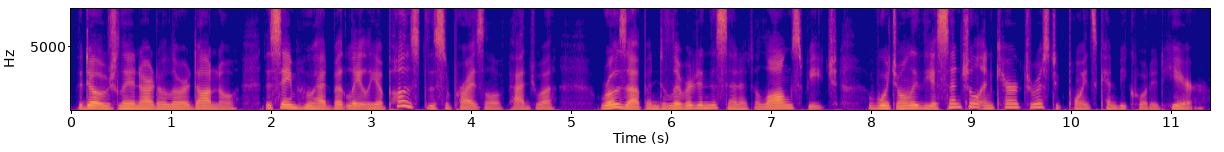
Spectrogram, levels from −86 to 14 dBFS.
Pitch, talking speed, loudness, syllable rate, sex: 190 Hz, 195 wpm, -20 LUFS, 6.3 syllables/s, female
